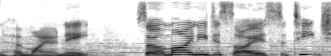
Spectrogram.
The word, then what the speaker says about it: Hermione: pronounce her name properly he calls her her my own rather than hermione so hermione decides to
